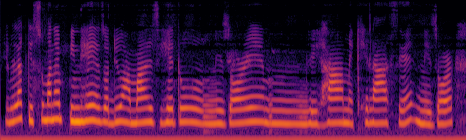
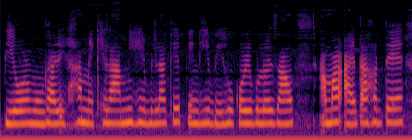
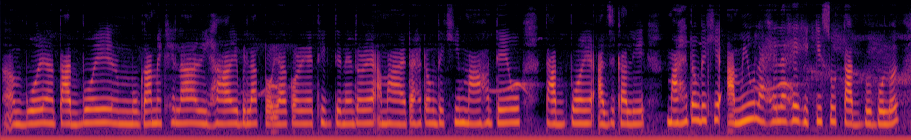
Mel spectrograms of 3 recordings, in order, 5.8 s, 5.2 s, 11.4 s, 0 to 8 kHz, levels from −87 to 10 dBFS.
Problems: constant background noise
